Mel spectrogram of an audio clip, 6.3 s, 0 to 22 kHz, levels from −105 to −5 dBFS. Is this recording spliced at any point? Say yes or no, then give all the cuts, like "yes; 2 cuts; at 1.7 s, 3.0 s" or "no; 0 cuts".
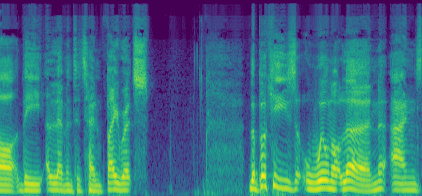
no; 0 cuts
